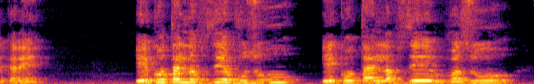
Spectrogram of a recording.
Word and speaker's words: وضو: اس کا مطلب یہ ہے کہ میں نے برتن میں پانی لے کر وضو کیا۔ تو اس کا اصل جو تلفظ ہے وہ ہے وضو۔ جب بھی آپ بولا کریں تو کہا کریں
